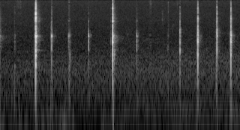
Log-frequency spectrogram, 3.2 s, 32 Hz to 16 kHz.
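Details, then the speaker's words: Atwood 8535-II Hydro Flame RV furnace blower motor, removed: sharp, uneven clicks about one a second as loose shaft with play is rocked by hand; bearing on one end worn out. "see the play in that shaft thing is trashed bearings are just toast this side's okay but this side is gone so this side's not bad but you can hear the horrible noise see that thing bouncing around"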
